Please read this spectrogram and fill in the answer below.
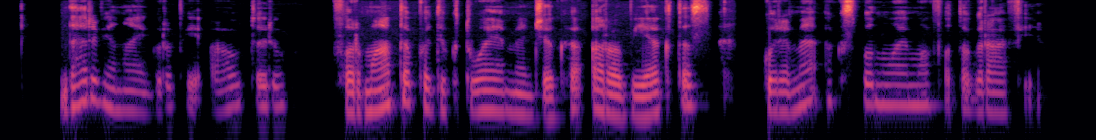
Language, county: Lithuanian, Vilnius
